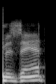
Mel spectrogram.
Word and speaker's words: Mazzant: It's Mazzant. It's the Americanized version.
